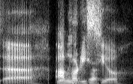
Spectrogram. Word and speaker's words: Aparicio: No, I mean, the only person that we didn't talk about is Aparicio.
